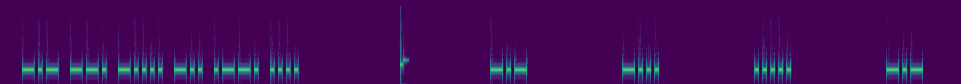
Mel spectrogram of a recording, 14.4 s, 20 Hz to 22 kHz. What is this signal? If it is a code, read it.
Morse code, heard as a keyed tone, about 20 wpm, spaced as for 10 wpm, 700 Hz. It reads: KG6DPH KB5K
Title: USA Call Signs - 6 Characters - 8x Character Spacing - 20wpm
